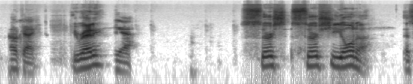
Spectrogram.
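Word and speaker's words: Saoirse: so erase Ronan oh I got the pronunciation for you okay you ready yeah sir sir shiona that's how it's pronounced that's how you say that cerseus Irish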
